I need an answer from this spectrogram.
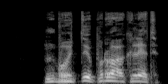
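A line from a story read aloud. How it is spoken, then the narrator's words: Vicious hoarse wheeze. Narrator (Russian): злобно прохрипел мой противник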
